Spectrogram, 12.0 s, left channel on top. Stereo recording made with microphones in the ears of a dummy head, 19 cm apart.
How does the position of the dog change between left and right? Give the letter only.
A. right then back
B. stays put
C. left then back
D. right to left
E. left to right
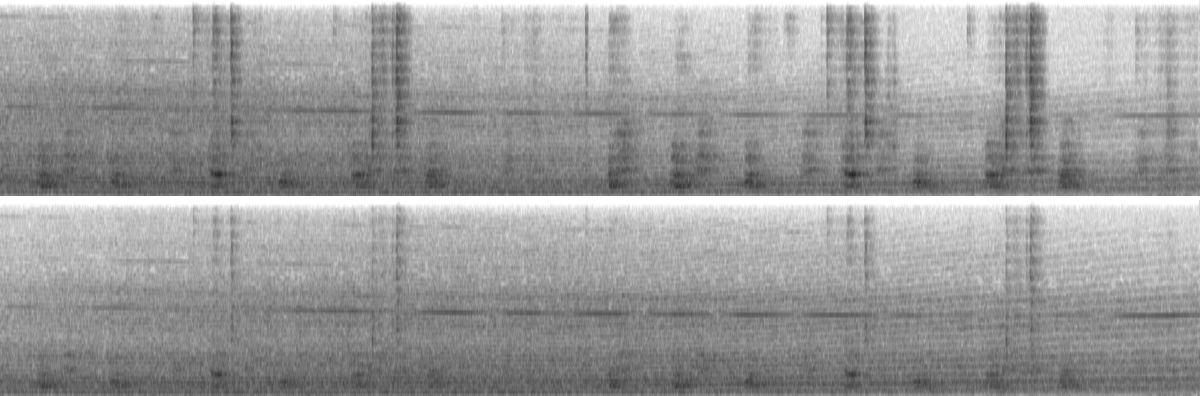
B.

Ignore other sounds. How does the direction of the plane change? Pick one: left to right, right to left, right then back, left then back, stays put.
left to right.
